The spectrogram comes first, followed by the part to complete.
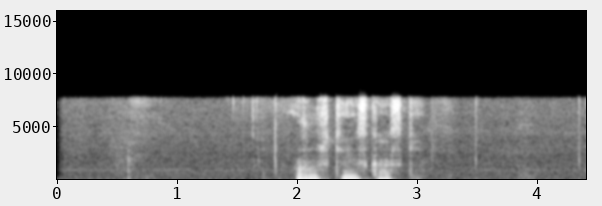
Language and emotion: Russian, neutral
